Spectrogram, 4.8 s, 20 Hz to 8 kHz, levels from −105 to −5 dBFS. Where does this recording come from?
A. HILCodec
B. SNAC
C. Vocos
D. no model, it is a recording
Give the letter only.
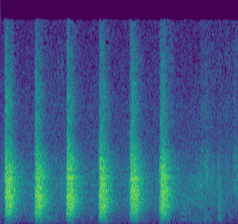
D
